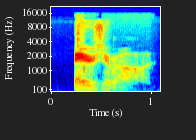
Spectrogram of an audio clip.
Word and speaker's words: Bergeron: So Tyra Banks is announced as the new host, replacing both Aaron Andrews and Tom Bergeron.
